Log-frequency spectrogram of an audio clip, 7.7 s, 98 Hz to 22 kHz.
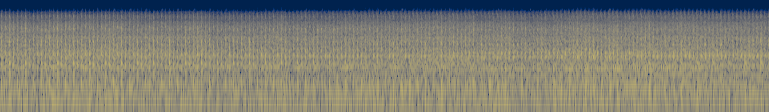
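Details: Nissan Navara YD25 diesel after rebuild, 30 minutes after first start; even, rapid diesel clatter holding steady at idle with no misses or stray knocks: normal healthy idle.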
